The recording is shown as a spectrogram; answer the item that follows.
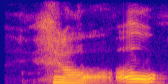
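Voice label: "shou3", Mandarin Chinese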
